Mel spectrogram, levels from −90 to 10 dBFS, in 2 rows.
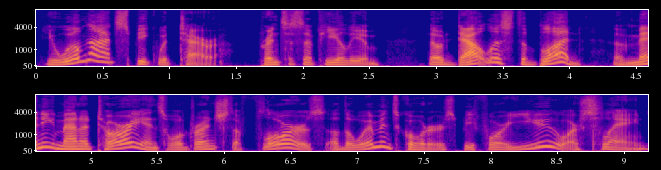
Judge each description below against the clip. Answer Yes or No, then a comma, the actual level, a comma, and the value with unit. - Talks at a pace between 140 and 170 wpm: No, average, 185 wpm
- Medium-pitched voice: Yes, medium, 165 Hz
